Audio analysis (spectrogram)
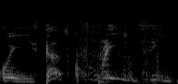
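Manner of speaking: slow awed whisper. Real, not acted. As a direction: breathe it out in disbelief. Stunned at win.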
